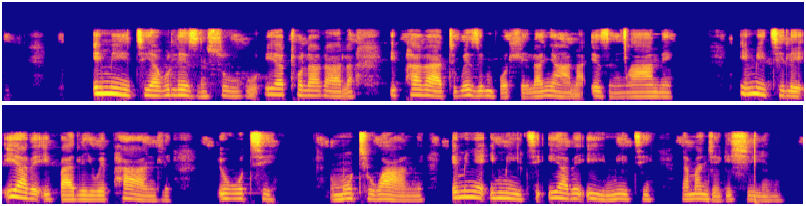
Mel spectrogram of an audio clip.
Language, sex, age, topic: North Ndebele, male, 50+, health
